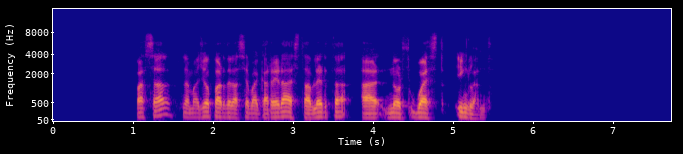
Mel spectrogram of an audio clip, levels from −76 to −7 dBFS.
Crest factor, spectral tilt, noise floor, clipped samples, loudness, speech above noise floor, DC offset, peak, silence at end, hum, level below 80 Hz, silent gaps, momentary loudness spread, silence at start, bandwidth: 20 dB; -5 dB/octave; under -90 dBFS; under 0.1%; -31 LUFS; over 59 dB; under 0.1%; -12 dBFS; 2.35 s; none; -66 dBFS; none; 8 LU; 1.05 s; 8.2 kHz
